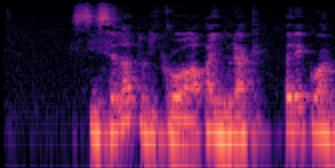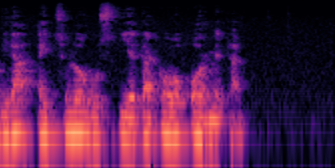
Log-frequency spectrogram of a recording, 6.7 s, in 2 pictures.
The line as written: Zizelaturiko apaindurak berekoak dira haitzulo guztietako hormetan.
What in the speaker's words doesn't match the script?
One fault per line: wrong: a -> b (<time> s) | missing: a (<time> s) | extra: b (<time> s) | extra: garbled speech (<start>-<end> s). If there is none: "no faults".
no faults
